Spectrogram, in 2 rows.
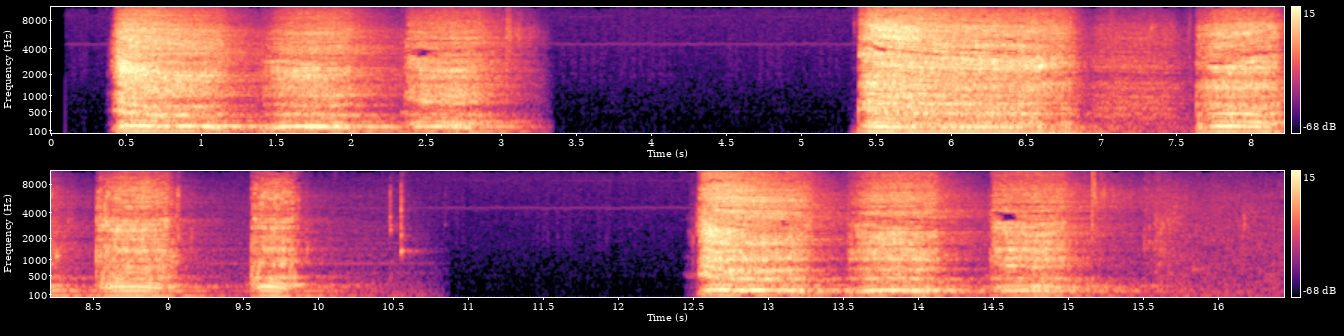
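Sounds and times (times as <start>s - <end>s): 
walrus roaring: 0.4s - 3.3s, 5.4s - 10.4s, 12.5s - 15.4s.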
